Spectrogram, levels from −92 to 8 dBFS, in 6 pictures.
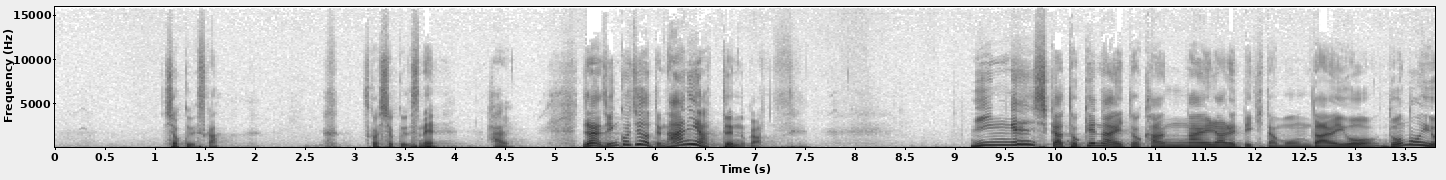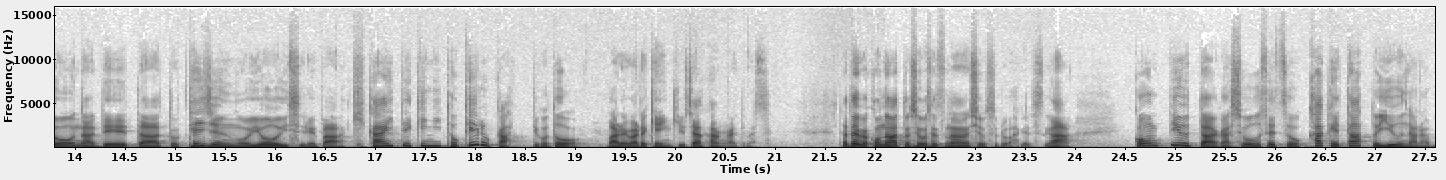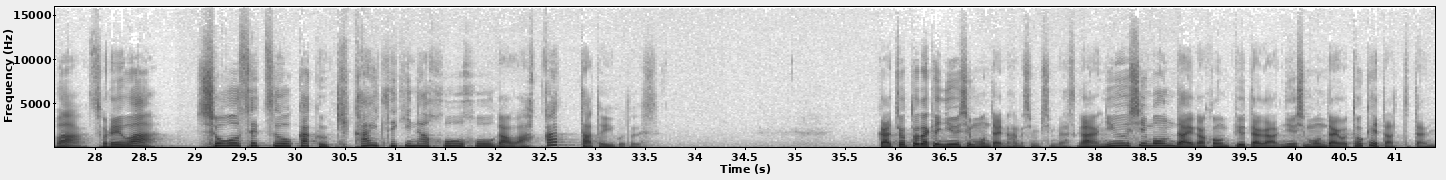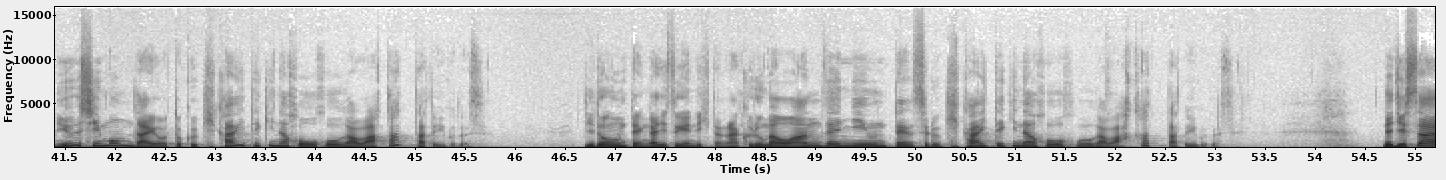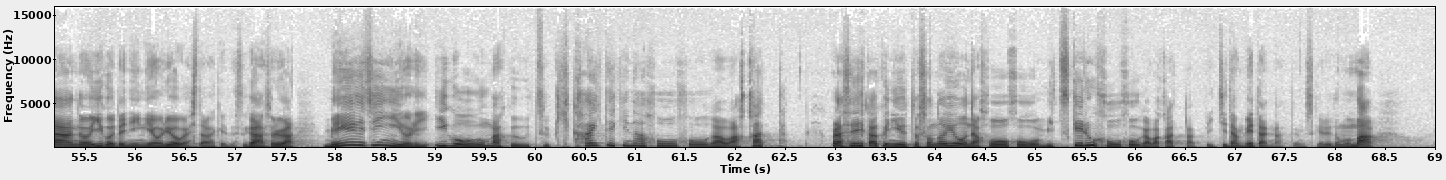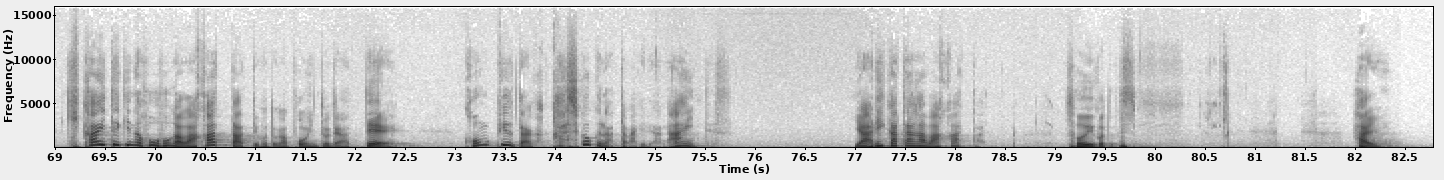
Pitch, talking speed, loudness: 180 Hz, 310 characters per minute, -17 LUFS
